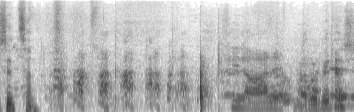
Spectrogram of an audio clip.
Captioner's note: laughter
